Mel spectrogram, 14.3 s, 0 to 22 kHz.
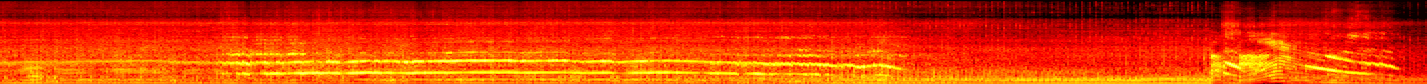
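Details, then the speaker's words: Husqvarna 136 chainsaw, warm, during carburettor adjustment: steady high-pitched scream sags and drops back to a smooth idle after the low-speed (L) mixture is set; idle judged okay. "Sänkte jag den. Jag tycker att det är varvhållet okej. Eller tomgången."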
